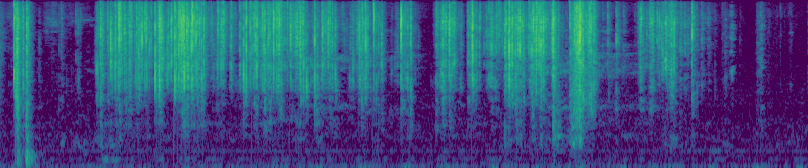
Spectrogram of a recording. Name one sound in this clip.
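A foil wrapper crinkles and tears as a card pack is ripped open.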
